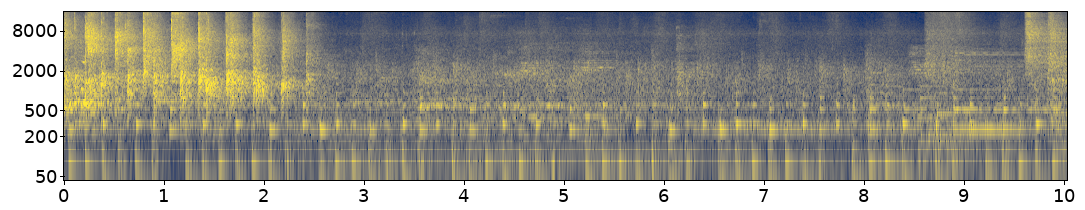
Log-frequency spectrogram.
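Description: Background music with a steady pulsing beat. In the first couple of seconds a quick run of sharp hits sits over it, then stops.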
